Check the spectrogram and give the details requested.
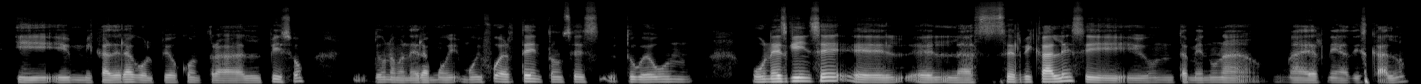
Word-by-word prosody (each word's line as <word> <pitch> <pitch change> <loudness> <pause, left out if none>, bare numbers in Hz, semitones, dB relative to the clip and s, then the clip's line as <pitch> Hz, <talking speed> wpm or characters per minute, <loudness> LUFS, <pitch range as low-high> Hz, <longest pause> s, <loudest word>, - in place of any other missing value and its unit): y 105 0 -1
y 105 - -1
mi 105 -1 -7
cadera 105 +3 +2
golpeó 105 0 -3
contra 95 -2 -4
el 95 0 -5
piso 135 +4 -2 0.5
de 110 - -10
una 110 -1 -3
manera 100 +1 -1
muy, 105 +1 -5
muy 115 0 -6
fuerte. 120 +5 +2
Entonces, 115 - -4
uh, 275 - -11
tuve 115 -1 0
un 120 0 -4 0.6
un 125 +2 0
esguince, 150 - +5
el 105 +1 -4
el 105 -1 -1
las 100 +1 -3 0.3
cervicales 125 +6 +4
y 100 -3 +2 0.2
y - - -4
un 105 +1 -9
también, 100 0 -5
una 105 -2 -4 0.2
una 100 -1 -6
hernia 100 -1 -3
discal, 95 +2 -2
¿no? 120 +3 -12
105 Hz, 140 wpm, -26 LUFS, 100-120 Hz, 0.6 s, esguince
